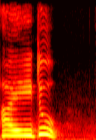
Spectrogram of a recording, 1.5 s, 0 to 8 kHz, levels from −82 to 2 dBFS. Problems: constant background noise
